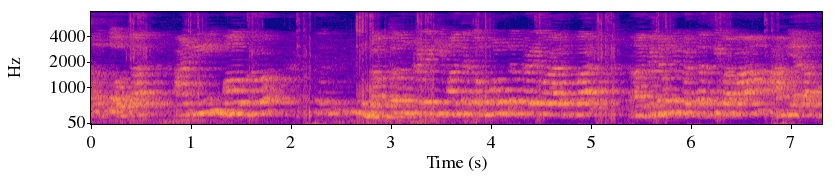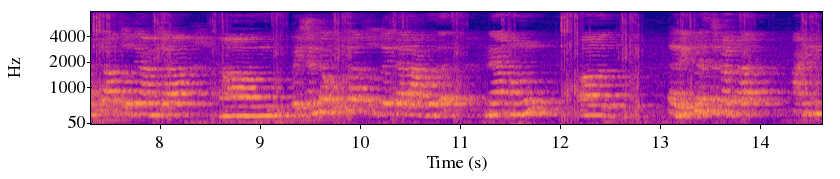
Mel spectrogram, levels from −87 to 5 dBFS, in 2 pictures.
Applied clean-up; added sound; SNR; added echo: none; Chewing, mastication; 18 dB; reverberation time 1.3 s.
